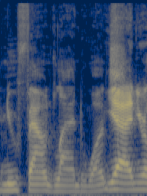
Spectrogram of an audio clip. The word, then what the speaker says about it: Newfoundland: By the way, PS, Pat, it's Newfoundland, not Newf Found Land.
